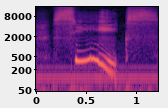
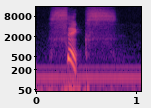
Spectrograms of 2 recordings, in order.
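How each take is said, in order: First: The vowel is long, like 'ee'. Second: The vowel is short and clipped. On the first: The speaker calls it wrong. "this one, long E" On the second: The speaker calls it right. "Short E, six"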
